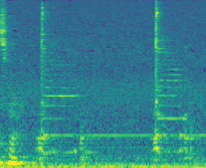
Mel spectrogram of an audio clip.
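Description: Electric guitar played high on the neck: two picked notes, about half a second in and about a second and a half in, each left ringing.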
